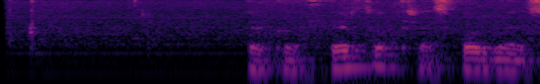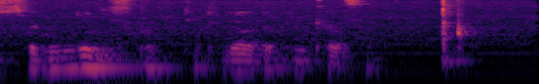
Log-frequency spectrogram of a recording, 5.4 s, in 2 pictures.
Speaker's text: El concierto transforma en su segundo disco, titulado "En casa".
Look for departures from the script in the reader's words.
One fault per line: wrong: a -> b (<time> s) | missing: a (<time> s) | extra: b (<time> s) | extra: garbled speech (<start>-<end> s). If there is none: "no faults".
no faults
